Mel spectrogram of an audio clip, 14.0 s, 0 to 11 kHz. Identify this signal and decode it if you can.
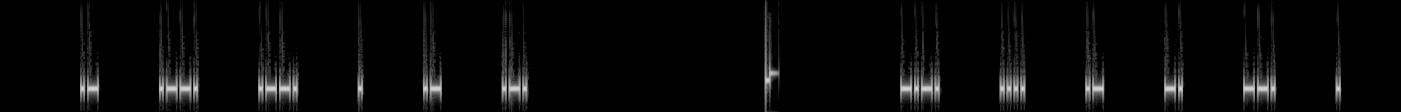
Morse code, heard as a keyed tone, about 36 wpm, spaced as for 12 wpm, 690 Hz. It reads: APPEAR CHANGE
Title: 6x Character Spacing - Top 500 Words - 35wpm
